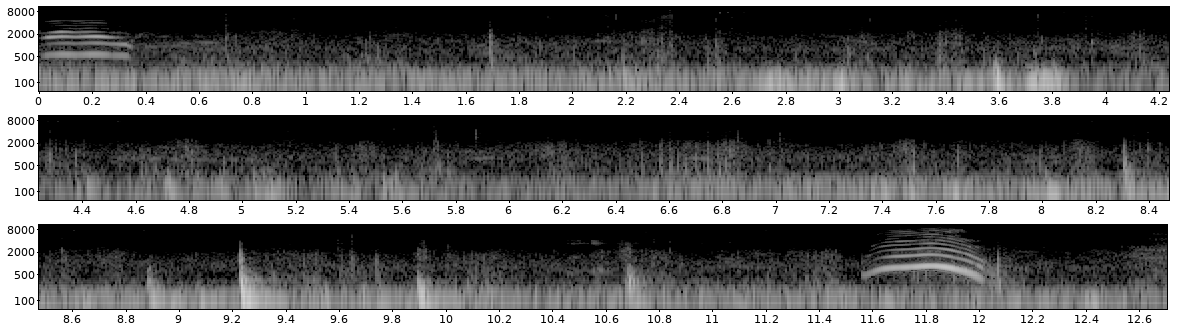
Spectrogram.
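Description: Gaited horse walking on grass, its hooves giving scattered soft thuds over a low outdoor rumble, with a short voice sound near the end.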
